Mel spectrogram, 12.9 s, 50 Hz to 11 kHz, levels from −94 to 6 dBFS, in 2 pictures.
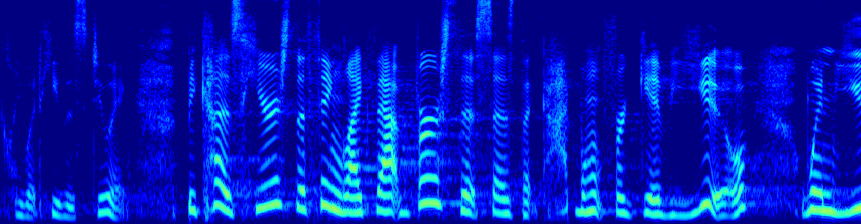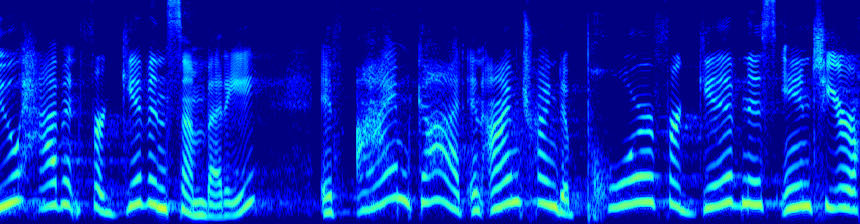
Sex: female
